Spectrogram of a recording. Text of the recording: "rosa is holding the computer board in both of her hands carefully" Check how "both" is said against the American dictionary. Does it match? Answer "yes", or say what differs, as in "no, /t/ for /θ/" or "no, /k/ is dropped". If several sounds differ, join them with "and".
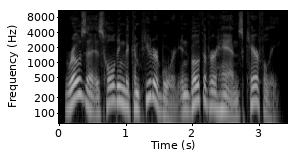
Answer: yes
